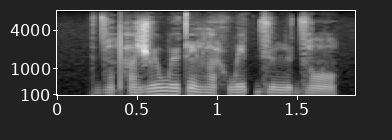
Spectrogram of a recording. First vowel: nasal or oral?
nasal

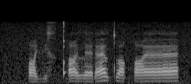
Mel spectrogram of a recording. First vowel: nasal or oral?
oral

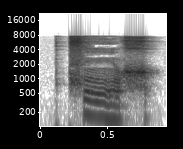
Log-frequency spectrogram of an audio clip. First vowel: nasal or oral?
nasal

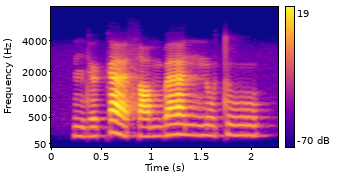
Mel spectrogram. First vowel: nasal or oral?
oral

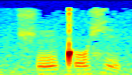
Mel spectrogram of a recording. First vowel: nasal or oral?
nasal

